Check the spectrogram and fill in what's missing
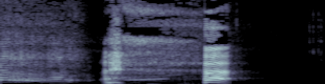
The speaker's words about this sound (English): It just feels uncomfortable and I like everything is tickling and I got to make some kind of gross noise. Hang on. I have to sniff.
